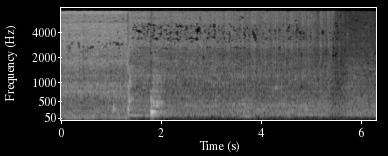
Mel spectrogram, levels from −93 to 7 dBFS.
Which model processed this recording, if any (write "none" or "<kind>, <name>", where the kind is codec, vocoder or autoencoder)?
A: none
